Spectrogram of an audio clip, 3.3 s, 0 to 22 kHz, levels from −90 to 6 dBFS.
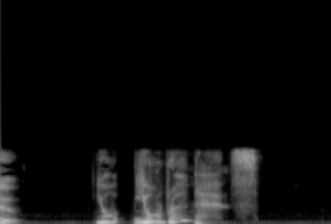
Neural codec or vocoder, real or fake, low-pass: none; real; 7.2 kHz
